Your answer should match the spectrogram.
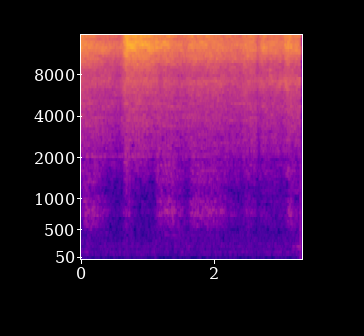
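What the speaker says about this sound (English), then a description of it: "We're going to spray the side." A spray can hisses a steady mist onto the side of a gift-wrapped jewelry box. The spraying runs close and continuous, with no talking.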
